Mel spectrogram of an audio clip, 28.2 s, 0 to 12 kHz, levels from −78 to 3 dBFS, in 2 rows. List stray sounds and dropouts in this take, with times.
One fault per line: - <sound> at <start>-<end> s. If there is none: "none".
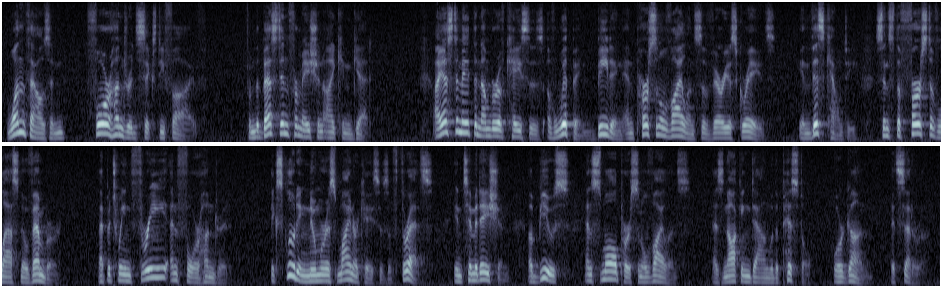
none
